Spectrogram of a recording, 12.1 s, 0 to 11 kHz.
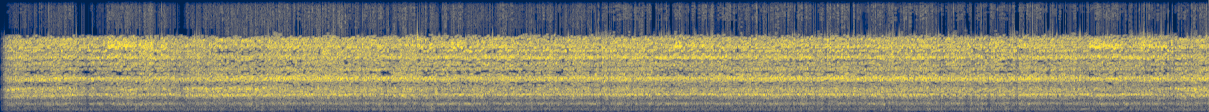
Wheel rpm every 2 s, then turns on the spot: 200, 230, 230, 230, 230, 230.
none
